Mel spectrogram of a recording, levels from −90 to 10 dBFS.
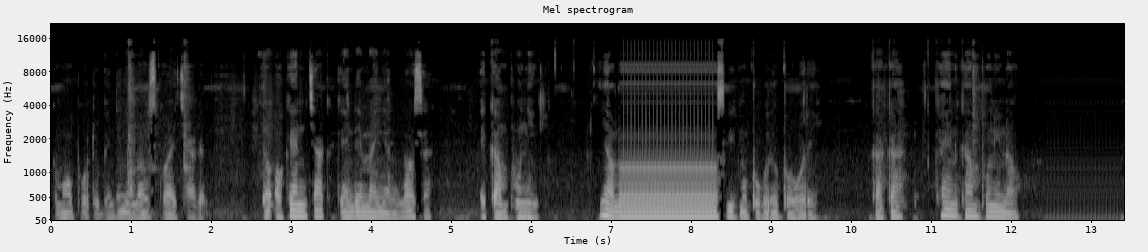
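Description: At 7.15 to 8.31 s and again at 12.45 to 13.38 s there's a system hang loop: the system stalls while the hardware keeps replaying one 46 ms slice of speech, a rattly stutter at about 21.5 Hz, which fits a 2048-sample buffer. Nothing seems lost around them.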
